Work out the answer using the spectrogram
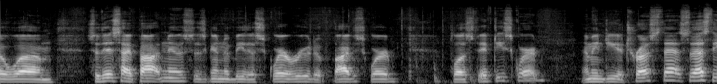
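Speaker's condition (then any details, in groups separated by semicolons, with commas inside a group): No condition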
